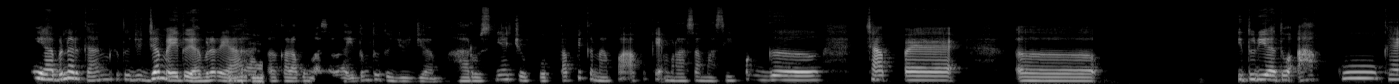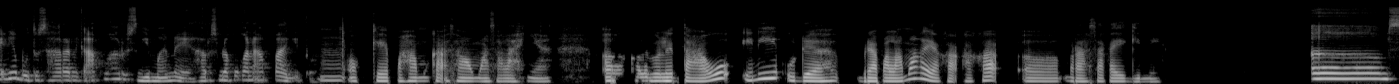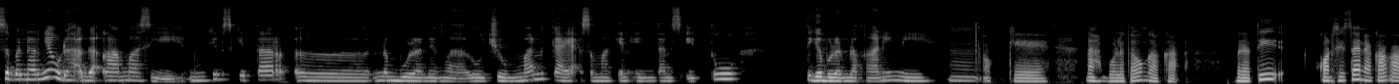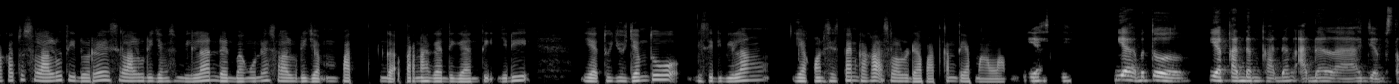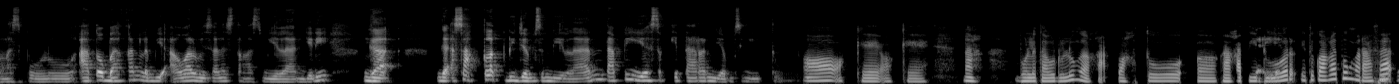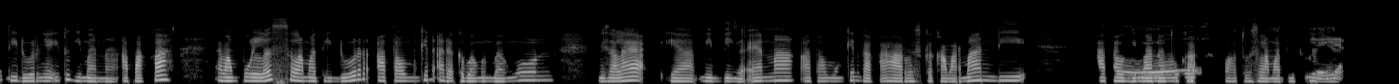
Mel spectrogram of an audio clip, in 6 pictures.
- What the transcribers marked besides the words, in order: other background noise; tapping
- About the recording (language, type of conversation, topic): Indonesian, advice, Mengapa saya bangun merasa lelah meski sudah tidur cukup lama?
- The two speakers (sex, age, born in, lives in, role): female, 30-34, Indonesia, Indonesia, advisor; female, 45-49, Indonesia, Indonesia, user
